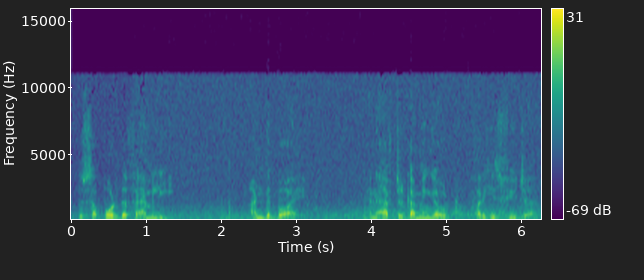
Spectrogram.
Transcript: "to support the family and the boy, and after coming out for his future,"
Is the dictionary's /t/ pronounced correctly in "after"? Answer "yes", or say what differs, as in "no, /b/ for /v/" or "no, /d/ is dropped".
yes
